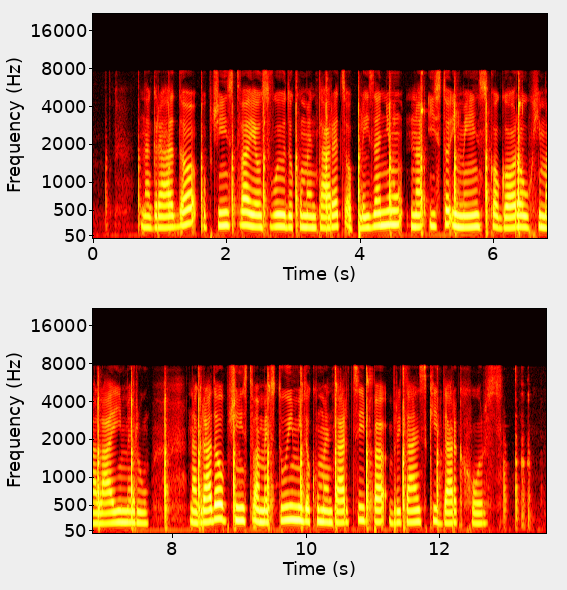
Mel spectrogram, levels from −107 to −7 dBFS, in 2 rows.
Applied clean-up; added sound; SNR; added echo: none; Hammer; 12 dB; none.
